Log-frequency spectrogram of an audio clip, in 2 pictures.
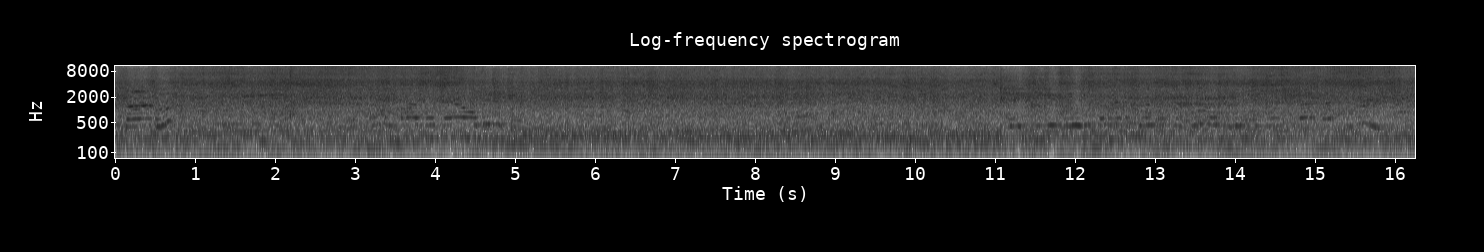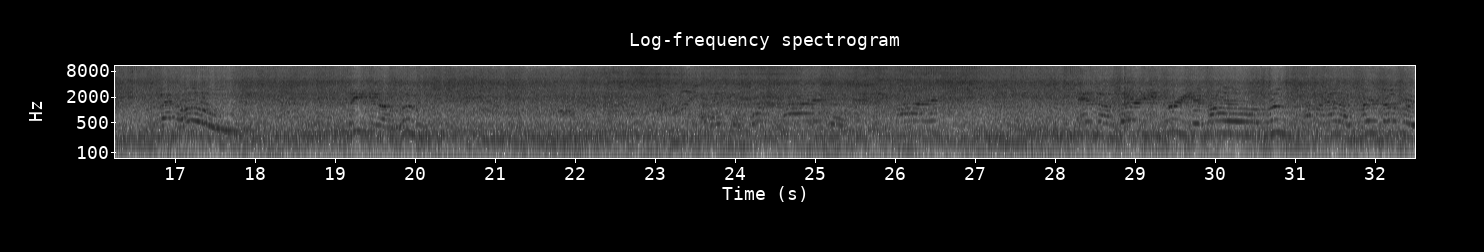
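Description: Several small dirt-track race cars' engines running together at racing speed, loud and steady, with pitch rising and falling as cars rev and pass, heard inside an enclosed arena.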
